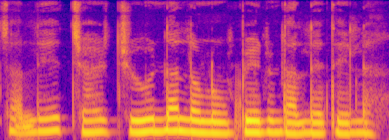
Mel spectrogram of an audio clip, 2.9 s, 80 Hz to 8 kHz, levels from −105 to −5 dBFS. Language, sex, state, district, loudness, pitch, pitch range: Wancho, female, Arunachal Pradesh, Longding, -15 LUFS, 195 Hz, 185-205 Hz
